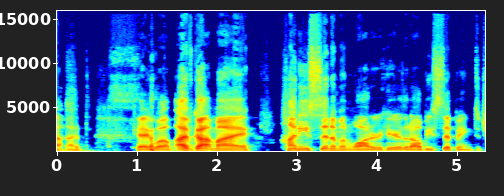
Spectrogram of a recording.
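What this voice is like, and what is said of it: Sick, congested-sounding voice. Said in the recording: “I'm under the weather. You can probably tell in my voice”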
